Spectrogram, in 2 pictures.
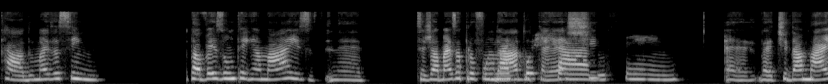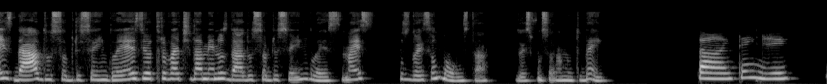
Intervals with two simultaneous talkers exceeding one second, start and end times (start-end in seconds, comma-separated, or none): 4.8-6.0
